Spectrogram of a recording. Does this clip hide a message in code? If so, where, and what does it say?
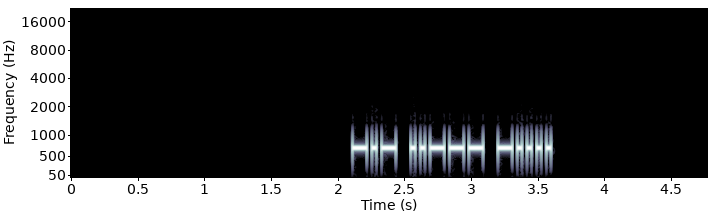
Yes: Morse code from 2.1 to 3.6 s, heard as a keyed tone, about 29 wpm, 700 Hz. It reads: K26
